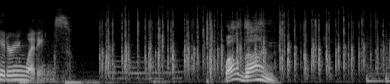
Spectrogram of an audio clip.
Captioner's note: audience applauding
